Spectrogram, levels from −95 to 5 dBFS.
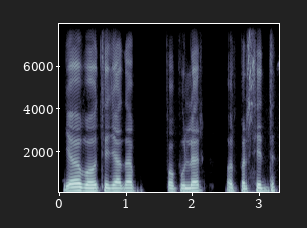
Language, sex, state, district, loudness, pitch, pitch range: Hindi, male, Jharkhand, Jamtara, -18 LUFS, 145 Hz, 140-150 Hz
